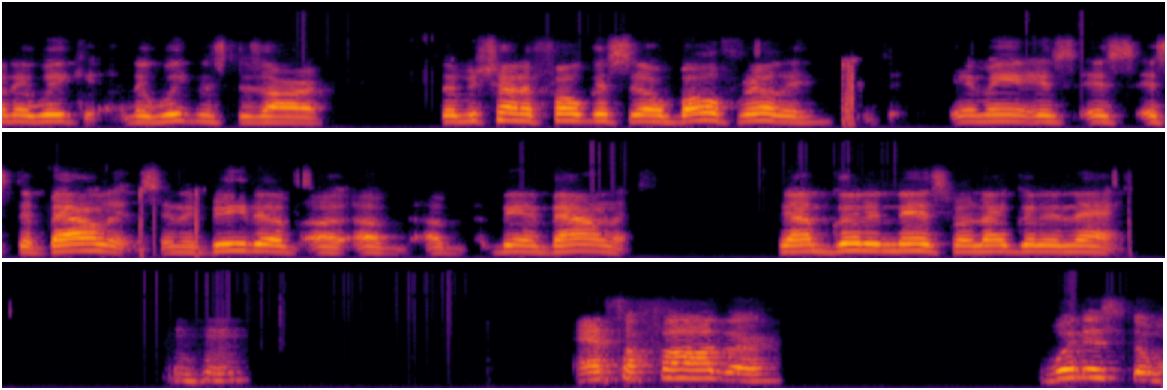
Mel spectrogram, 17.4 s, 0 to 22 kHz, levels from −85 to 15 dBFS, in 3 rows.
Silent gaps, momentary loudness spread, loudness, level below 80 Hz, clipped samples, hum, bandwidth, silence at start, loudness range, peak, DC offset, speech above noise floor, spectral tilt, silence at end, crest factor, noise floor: none; 15 LU; -18 LUFS; -68 dBFS; under 0.1%; none; 8 kHz; 0 s; 7 LU; -2 dBFS; under 0.1%; 69 dB; -5.5 dB/octave; 0 s; 16 dB; -86 dBFS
